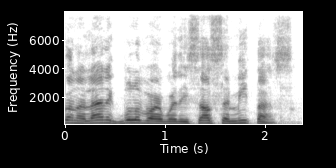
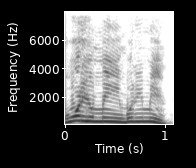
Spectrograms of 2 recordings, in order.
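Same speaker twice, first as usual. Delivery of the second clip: higher-pitched challenging question; retold defiant comeback; 6 semitones higher, 3 dB louder, faster than usual. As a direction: throw it back as an indignant challenge. Retold defiant comeback in street argument.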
